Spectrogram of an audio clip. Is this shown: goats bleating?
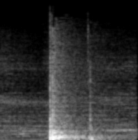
no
